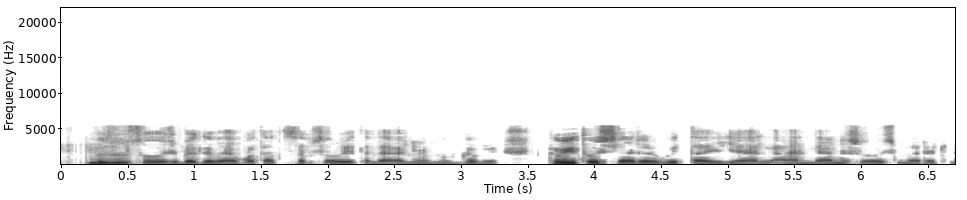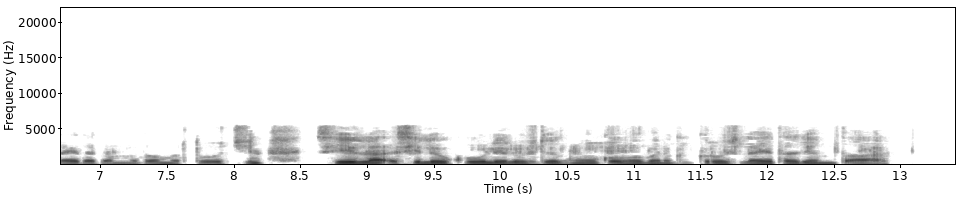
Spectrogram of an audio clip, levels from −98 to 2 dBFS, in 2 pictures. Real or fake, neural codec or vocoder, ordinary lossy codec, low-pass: real; none; MP3, 32 kbps; 5.4 kHz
